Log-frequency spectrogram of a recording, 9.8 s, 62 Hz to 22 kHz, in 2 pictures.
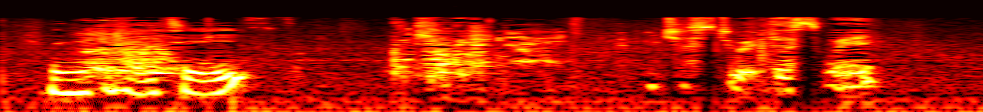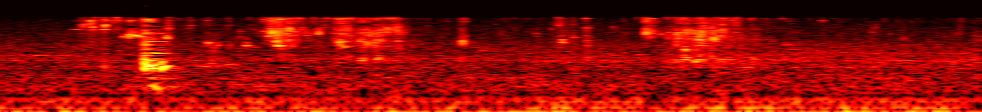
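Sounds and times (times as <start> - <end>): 
speech: 0.2 - 1.4, 2.1 - 2.3, 3.3 - 4.6
light drips and trickling of broth: 5.3 - 9.8
hot long-rice broth splashing into a pot: 5.4 - 9.8.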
